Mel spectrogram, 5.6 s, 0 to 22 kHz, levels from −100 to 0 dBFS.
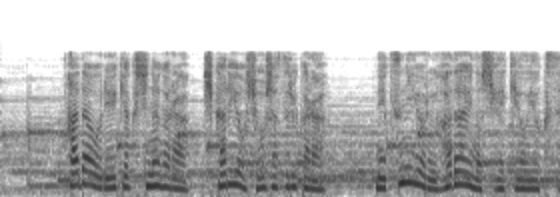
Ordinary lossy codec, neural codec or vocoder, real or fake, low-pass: none; vocoder, 22.05 kHz, 80 mel bands, WaveNeXt; fake; 7.2 kHz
